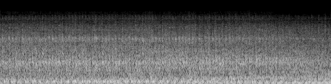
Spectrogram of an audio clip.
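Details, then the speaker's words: Freightliner Cascadia DD15 diesel, believed 2017, about 800–900k miles and deleted, with coolant loss and blow-by, at idle: heavy, lumpy beat that keeps wavering. Compression test points to low compression on cylinder 3; liner failed from an over-fueling injector. "All right, guys, so you can hear that. It does not sound good at all."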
